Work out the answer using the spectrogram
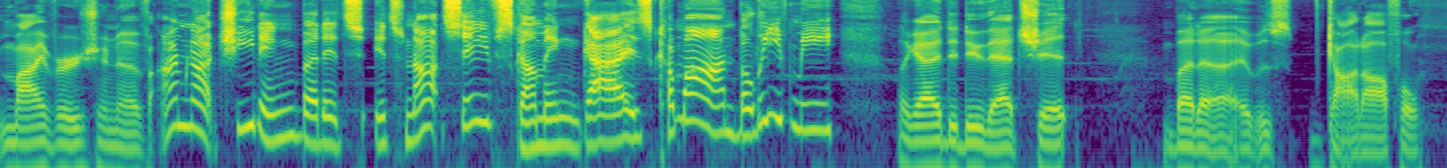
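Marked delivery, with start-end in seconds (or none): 1.2-6.3 put-on, mocking nerd voice, very high pitched. Describing a tedious game campaign with autosave reloading: mocking nerd voice. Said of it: "I need to not do the mocking nerd voice".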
